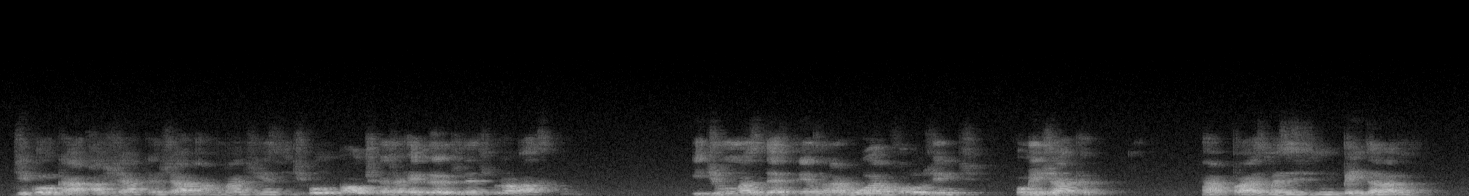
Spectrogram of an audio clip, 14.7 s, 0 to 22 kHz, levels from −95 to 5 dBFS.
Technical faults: none

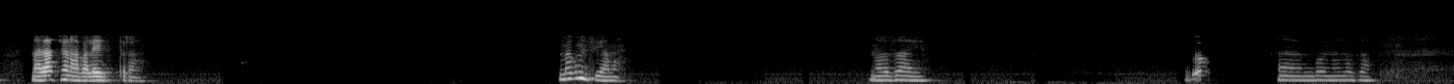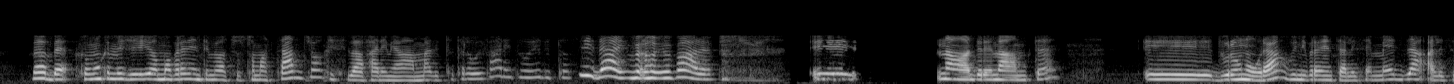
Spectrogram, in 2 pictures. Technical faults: scattered short gaps; jitter buffer slow-down; jitter buffer speed-up; repeated stalls (stutter)

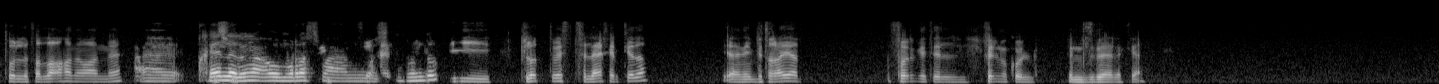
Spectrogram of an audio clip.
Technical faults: speech suppressed in double talk

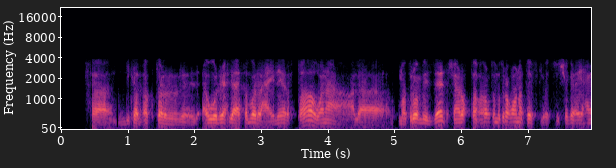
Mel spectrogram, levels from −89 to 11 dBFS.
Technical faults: RealAudio 14.4 codec

